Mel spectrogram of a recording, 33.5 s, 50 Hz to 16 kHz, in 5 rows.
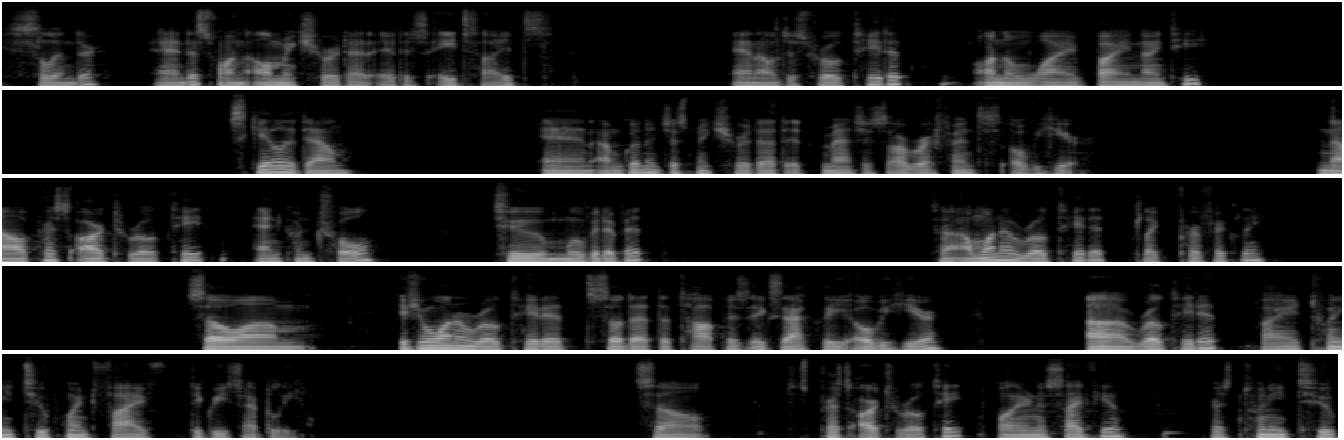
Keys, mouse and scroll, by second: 1.0-2.9 drag, 6.8 KP_3, 7.8 s, 8.6 g, 9.7-12.3 typing, 10.3 shift+middle click, 13.6 r, 16.1 g, 18.1 ctrl+z, 18.8 r, 27.2 click, 31.0 r.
